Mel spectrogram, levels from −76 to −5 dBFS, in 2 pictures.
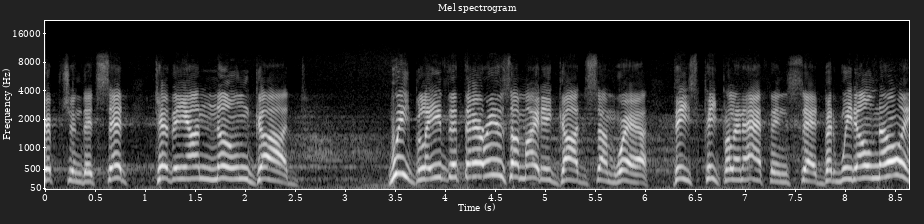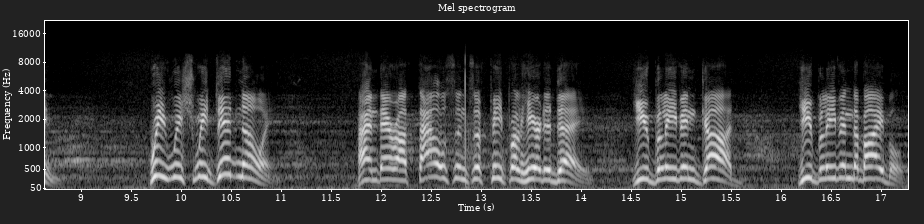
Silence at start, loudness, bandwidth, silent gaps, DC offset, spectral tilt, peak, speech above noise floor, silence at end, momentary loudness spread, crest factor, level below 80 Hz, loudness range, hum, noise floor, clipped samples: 0 s; -17 LUFS; 12.5 kHz; none; under 0.1%; -4 dB/octave; -4 dBFS; 25 dB; 0 s; 7 LU; 14 dB; -50 dBFS; 2 LU; none; -42 dBFS; under 0.1%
